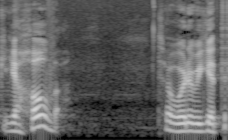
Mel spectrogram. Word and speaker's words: Jehovah: Well, in German, when you translate the Yah sound, the Yod, it's a J. It's a J sound. So Jehovah. Because you take Yahweh, you pronounce the Yah as a Jah, and you put the vowels from Adonai, Jehovah.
